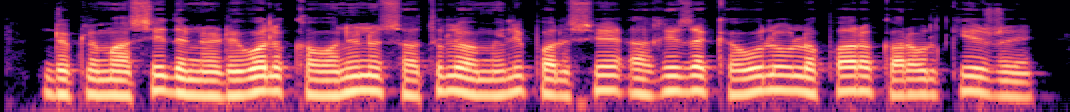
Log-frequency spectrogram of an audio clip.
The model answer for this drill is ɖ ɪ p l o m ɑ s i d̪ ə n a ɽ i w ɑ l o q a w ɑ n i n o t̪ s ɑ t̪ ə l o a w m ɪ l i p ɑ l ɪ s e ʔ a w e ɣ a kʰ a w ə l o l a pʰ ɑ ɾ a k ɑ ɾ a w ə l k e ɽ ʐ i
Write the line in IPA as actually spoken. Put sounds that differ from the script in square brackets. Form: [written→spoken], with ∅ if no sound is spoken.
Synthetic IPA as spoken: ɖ ɪ p l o m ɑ s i d̪ ə n a ɽ i w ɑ l o q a w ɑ n i n o [t̪→∅] s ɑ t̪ ə l o a w m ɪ l i p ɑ l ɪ s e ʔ a [w→ɣ] e [ɣ→z] a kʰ a w ə l o l a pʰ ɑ ɾ a k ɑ ɾ a w ə l k e [ɽ→∅] ʐ i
